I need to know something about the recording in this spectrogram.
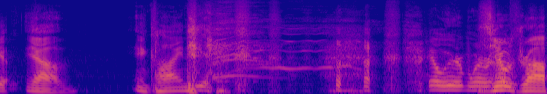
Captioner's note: both laugh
